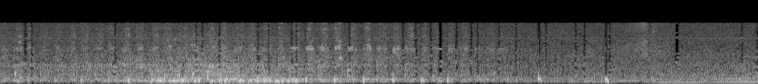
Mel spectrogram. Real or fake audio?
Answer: real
